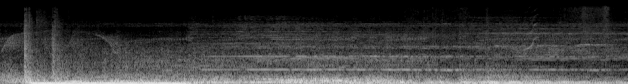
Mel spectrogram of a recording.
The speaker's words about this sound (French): Un avion passe.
